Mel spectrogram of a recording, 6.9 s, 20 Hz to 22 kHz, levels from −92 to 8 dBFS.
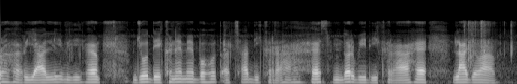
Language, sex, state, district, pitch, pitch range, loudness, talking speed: Hindi, male, Chhattisgarh, Balrampur, 135 Hz, 125-140 Hz, -22 LUFS, 155 wpm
